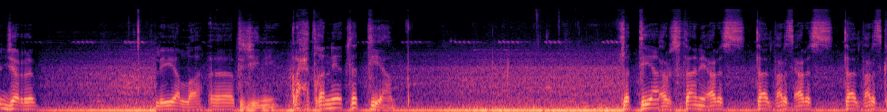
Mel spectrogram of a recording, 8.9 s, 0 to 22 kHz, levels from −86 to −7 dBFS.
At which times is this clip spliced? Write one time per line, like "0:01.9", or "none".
0:01.6
0:02.3
0:06.6
0:07.9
